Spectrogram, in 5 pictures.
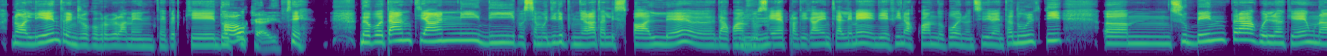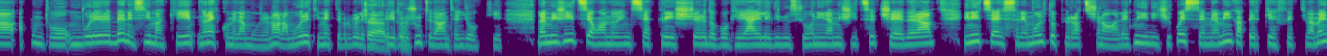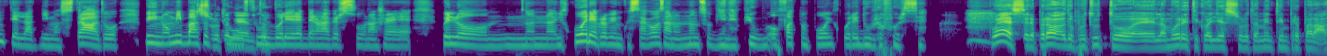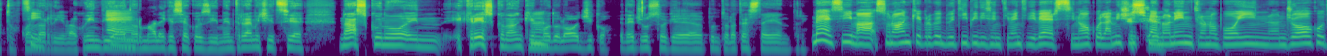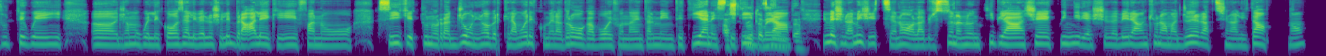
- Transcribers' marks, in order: "proprio" said as "propio"; "proprio" said as "propio"; tapping; "Assolutamente" said as "solutamente"; "proprio" said as "propio"; laughing while speaking: "sovviene"; laughing while speaking: "duro forse"; "proprio" said as "propio"; "cerebrale" said as "celebrale"
- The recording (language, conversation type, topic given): Italian, podcast, Quando è giusto seguire il cuore e quando la testa?
- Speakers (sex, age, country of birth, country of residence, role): female, 20-24, Italy, Italy, guest; male, 25-29, Italy, Italy, host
